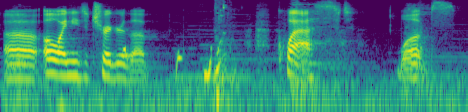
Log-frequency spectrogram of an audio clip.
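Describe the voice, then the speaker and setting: A woman giving casual, chatty gameplay commentary as a streamer, expressive and trailing off into asides. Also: lowish voice, takes it slowly, creaky, over music. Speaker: game streamer.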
